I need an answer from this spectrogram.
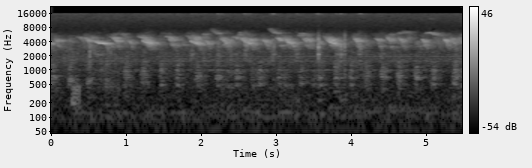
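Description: Birds chirping continuously in the background: many short, high, falling notes, about three or four a second.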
